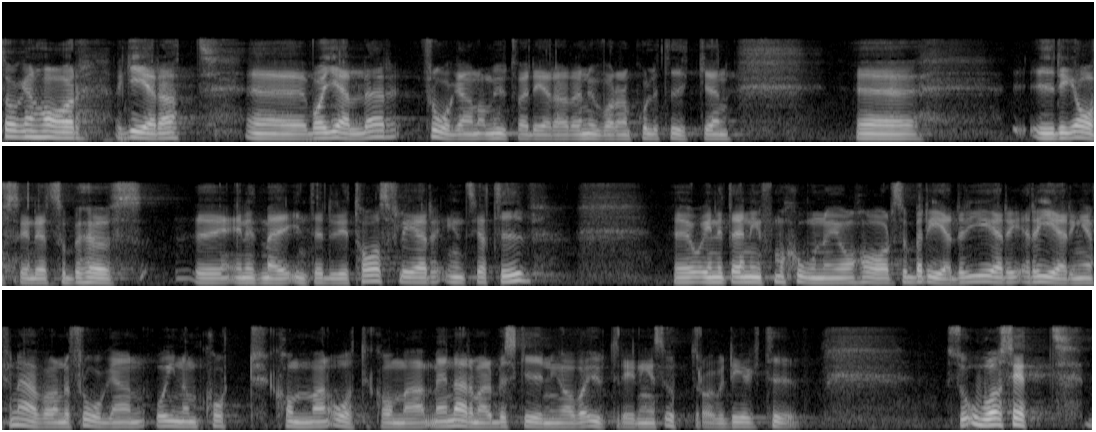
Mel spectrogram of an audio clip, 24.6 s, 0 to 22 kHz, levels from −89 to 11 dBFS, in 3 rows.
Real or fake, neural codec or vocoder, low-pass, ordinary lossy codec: real; none; 7.2 kHz; none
